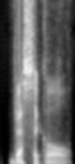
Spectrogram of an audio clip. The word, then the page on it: vesicle: American English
